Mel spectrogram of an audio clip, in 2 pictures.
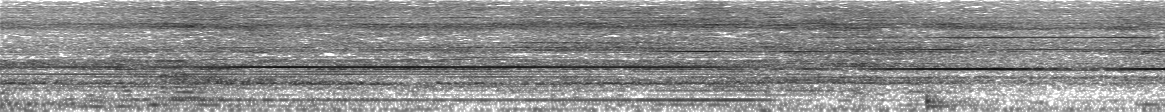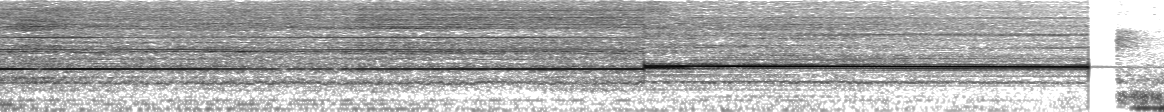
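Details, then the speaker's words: Industrial sewing machine clutch motor: steady high-pitched whine with a hissy, rough edge as it spins, very loud dry bearing noise; fix is opening the cover and oiling the central bearing with engine or machine oil. "Hello friends ನೋಡಿ ಈ motor ಅಲ್ಲಿ bearing sound ಯಾವತರ ಬರ್ತಾ ಇದೆ clutch motor ಅಲ್ಲಿ bearing sound ತುಂಬಾ ಜಾಸ್ತಿ ಬರ್ತೈತೆ"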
